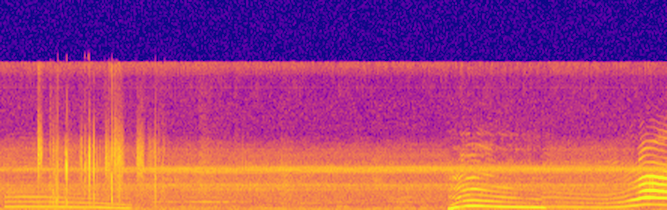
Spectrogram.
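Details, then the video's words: Domestic cat, called a crybaby cat (Indonesian 'kucing gembeng'), gives a short falling meow after a few sharp clicks, then, after a quiet pause, two drawn-out wavering meows that rise and bend downward; a steady high whine persists throughout. "CAT EASY TO CRY. KUCING GEMBENG"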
